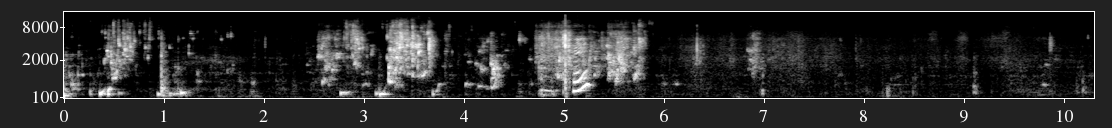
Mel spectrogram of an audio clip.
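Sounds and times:
bathtub drain gurgling and slurping: 0.0 - 6.2
bathtub water draining: 0.0 - 7.4.

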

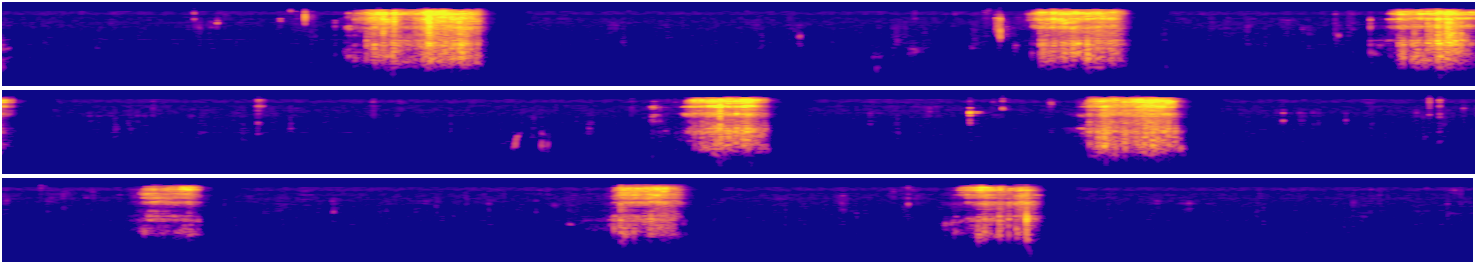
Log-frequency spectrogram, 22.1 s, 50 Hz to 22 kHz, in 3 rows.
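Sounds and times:
slurping ramen noodles late at night: 1.7 - 2.5, 5.1 - 5.7, 6.9 - 7.5, 10.7 - 11.3, 12.8 - 13.3, 17.7 - 18.2, 19.5 - 20.0.

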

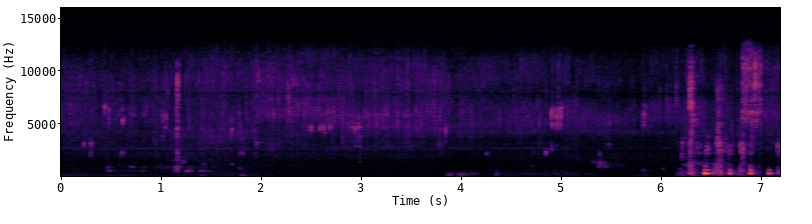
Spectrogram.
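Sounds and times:
water drips: 0.0 - 7.1.

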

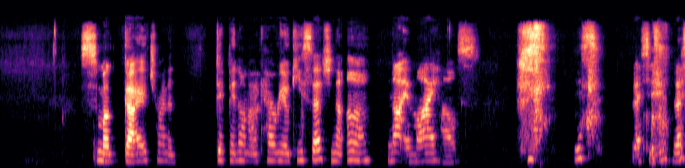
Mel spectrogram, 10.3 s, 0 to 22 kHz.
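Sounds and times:
speech: 1.3 - 7.2, 7.8 - 10.2
person sneezing: 7.8 - 9.0, 9.8 - 10.1.

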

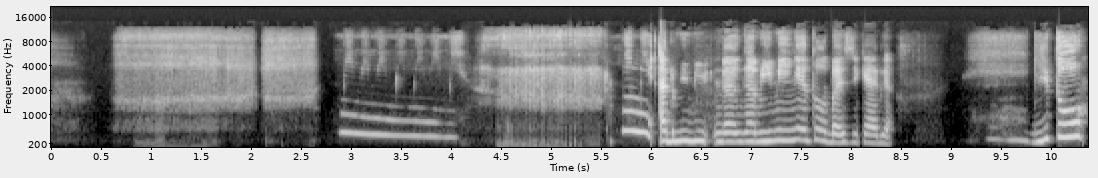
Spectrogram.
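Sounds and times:
person imitating snoring: 0.6 - 2.7, 3.8 - 5.7
speech: 6.1 - 8.5, 9.8 - 10.3.

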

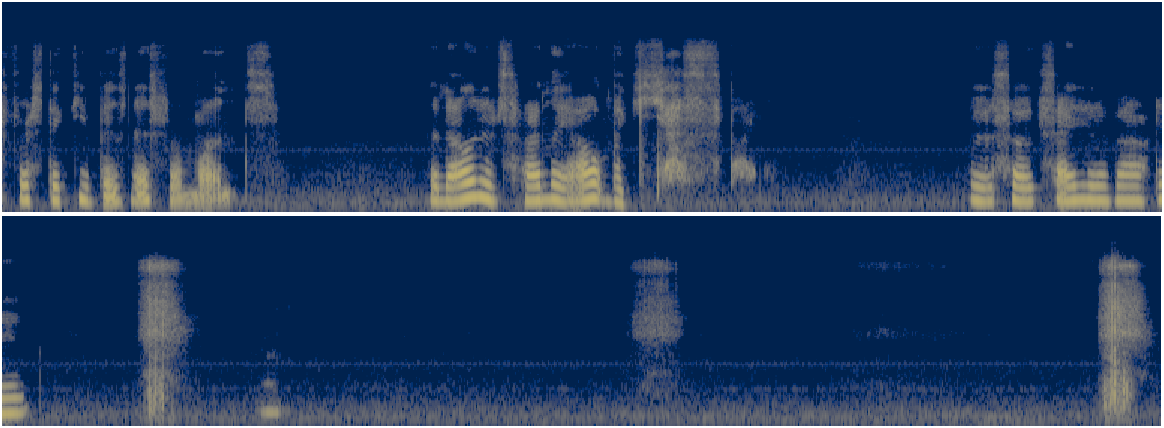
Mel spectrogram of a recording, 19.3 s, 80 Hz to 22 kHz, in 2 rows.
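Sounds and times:
faint steady hum: 0.0 - 19.3
speech: 0.1 - 2.3, 3.6 - 6.2, 8.0 - 10.0
person sniffling: 10.8 - 11.2, 18.8 - 19.3.

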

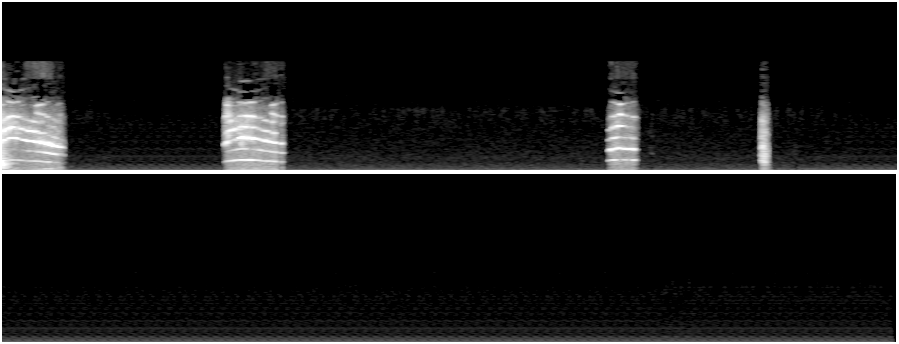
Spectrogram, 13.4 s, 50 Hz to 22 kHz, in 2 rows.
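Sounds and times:
kitten meowing: 0.0 - 0.5, 1.7 - 2.2, 4.6 - 4.8.

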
